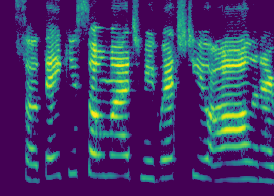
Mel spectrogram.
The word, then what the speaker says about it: miigwech: Miigwech. Say it one more time. Miigwech. Miigwech. Miigwech. Yes, miigwech. All right, miigwech. Yeah. So thank you so much, miigwech, to you all, and I really appreciate having me on.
